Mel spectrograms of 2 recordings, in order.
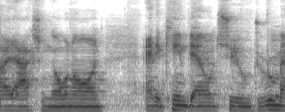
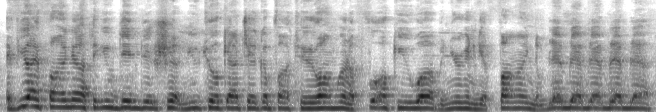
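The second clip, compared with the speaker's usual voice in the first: angry authority figure; 7 semitones higher, 3 dB louder than usual. Retold or imitated. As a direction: play the furious general manager laying down the law. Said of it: "Nick Aldis come out and be like".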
